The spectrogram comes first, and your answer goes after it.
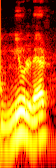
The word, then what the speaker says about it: Müller: alemán cardenal Gerard Müller se escribe mu doble R con diéresis en la u por eso se pronuncia Müller dice que Benedicto 16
